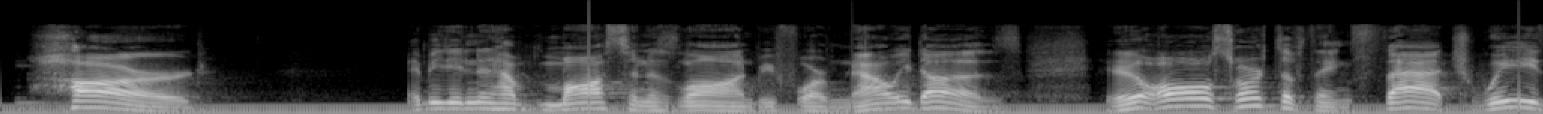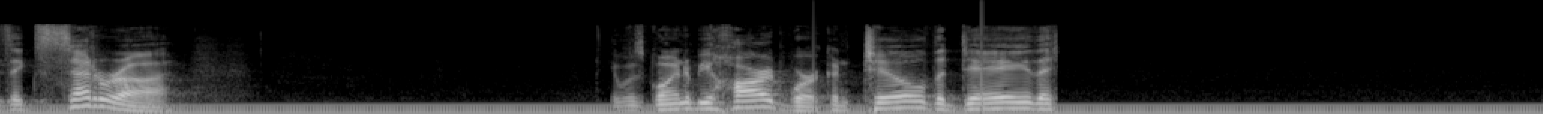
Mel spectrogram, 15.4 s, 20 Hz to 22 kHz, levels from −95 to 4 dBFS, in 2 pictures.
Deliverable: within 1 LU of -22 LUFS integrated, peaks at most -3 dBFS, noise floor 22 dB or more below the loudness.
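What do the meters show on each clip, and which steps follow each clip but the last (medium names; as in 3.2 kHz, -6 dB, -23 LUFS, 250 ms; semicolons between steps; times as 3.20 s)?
dropouts 5; longest dropout 7.6 ms; hum 60 Hz; highest harmonic 240 Hz; hum level -39 dBFS; loudness -25.0 LUFS; peak level -7.0 dBFS; loudness target -22.0 LUFS
-> interpolate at 2.94/4.25/7.59/11.78/12.62 s, 7.6 ms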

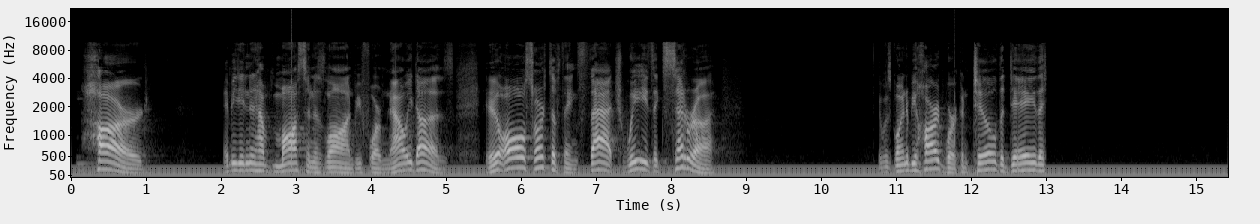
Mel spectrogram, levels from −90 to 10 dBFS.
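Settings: dropouts 0; hum 60 Hz; highest harmonic 240 Hz; hum level -39 dBFS
-> de-hum 60 Hz, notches 4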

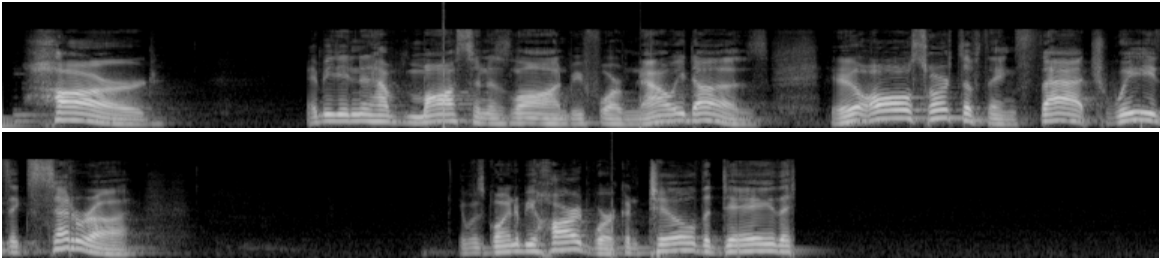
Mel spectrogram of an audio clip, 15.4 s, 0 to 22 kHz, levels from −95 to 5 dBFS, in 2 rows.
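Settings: hum not found; loudness -25.0 LUFS; peak level -7.5 dBFS; loudness target -22.0 LUFS
-> trim +3 dB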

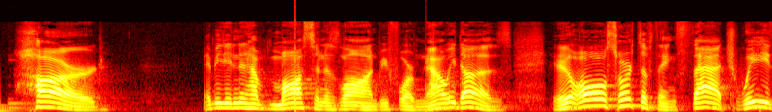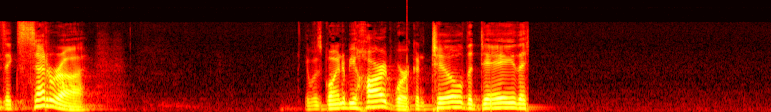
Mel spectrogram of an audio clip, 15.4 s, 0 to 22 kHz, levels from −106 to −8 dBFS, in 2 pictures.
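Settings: loudness -22.0 LUFS; peak level -4.5 dBFS; noise floor -76 dBFS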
